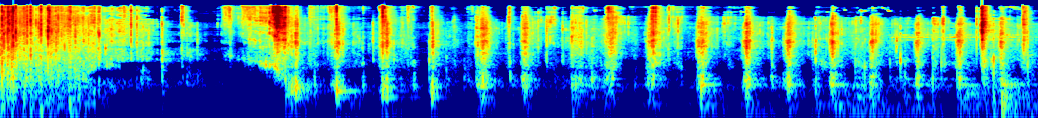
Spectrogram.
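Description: Crunchy king-crab-flavoured puffed snack being chewed with the mouth close to the microphone: a run of sharp crunches, about two or three a second, starting about three seconds in. The foil snack bag rustles briefly at the start as a handful is taken.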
